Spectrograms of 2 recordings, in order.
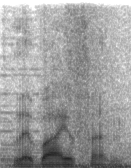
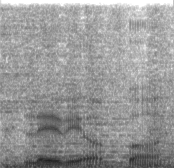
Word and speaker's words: Leviathan: I just like how the Russians pronounce his name. In English, it's relatively lame. Leviathan. It also has some aura, not going to lie, but Leviafun is just better.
